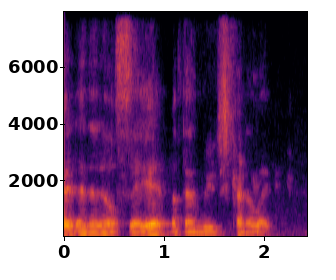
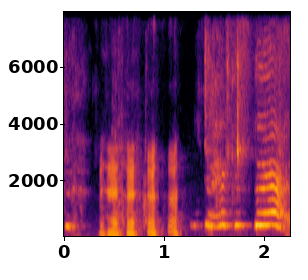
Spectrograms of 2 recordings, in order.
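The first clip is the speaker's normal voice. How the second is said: put-on very high, slow, laughing kid voice. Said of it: "I say that sometimes".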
